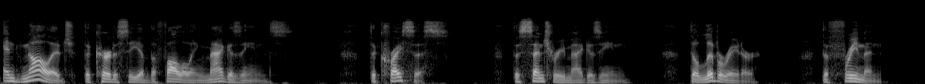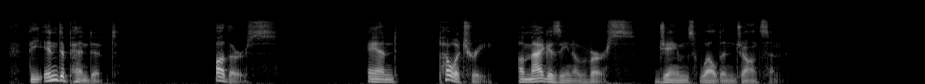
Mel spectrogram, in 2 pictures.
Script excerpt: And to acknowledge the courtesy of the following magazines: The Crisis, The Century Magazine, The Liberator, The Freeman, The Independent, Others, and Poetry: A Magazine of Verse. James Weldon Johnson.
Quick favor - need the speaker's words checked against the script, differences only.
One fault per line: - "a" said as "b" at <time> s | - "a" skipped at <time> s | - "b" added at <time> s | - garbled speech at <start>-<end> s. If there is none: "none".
- "to" skipped at 0.2 s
